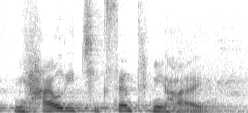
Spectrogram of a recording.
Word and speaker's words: Csikszentmihalyi: Mihaly Csikszentmihalyi.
